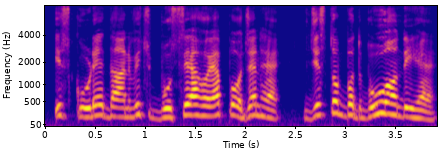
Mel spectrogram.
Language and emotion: Punjabi, disgusted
